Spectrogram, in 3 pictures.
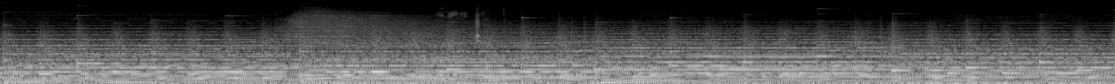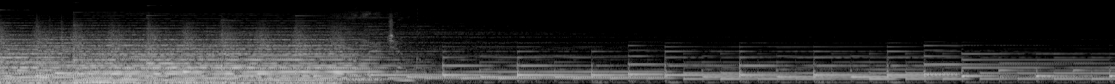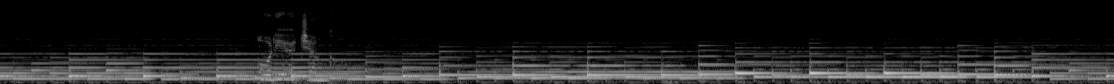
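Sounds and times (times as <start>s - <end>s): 
strings: 0.0s - 16.4s
inspired piano: 0.0s - 33.4s.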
